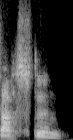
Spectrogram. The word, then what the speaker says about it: Aston: It's pronounced Aston though.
